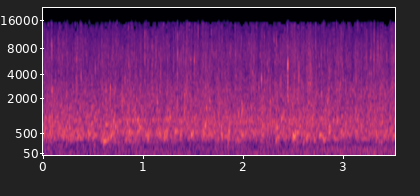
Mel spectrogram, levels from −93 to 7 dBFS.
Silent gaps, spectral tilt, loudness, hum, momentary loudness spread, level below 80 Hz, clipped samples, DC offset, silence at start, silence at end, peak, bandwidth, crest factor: none; -1.5 dB/octave; -31 LUFS; none; 3 LU; -58 dBFS; under 0.1%; under 0.1%; 0 s; 0 s; -8 dBFS; 15.5 kHz; 24 dB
